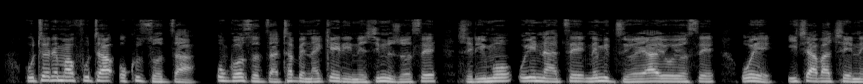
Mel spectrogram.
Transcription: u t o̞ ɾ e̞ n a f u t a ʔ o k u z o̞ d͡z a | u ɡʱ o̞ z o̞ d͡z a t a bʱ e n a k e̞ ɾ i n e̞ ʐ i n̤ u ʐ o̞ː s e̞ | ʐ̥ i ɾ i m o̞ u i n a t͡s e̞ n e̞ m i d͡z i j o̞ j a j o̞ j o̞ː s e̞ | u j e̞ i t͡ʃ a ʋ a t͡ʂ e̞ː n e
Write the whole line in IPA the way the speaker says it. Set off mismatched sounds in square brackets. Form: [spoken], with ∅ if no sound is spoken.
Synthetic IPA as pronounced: u t o̞ ɾ e̞ [m] a f u t a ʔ o k u z o̞ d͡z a | u ɡʱ o̞ z o̞ d͡z a t a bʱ e n a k e̞ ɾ i n e̞ ʐ i n̤ u ʐ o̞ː s e̞ | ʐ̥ i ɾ i m o̞ u i n a t͡s e̞ n e̞ m i d͡z i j o̞ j a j o̞ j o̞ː s e̞ | u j e̞ i t͡ʃ a ʋ a t͡ʂ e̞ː n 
